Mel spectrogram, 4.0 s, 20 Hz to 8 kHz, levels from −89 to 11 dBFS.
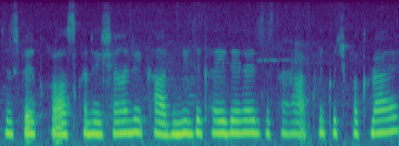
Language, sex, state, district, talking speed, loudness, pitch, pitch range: Hindi, female, Madhya Pradesh, Bhopal, 195 wpm, -15 LUFS, 205 Hz, 195-210 Hz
